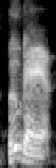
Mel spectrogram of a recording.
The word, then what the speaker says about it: boudin: What is Borden? Yes, it's Boudin.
